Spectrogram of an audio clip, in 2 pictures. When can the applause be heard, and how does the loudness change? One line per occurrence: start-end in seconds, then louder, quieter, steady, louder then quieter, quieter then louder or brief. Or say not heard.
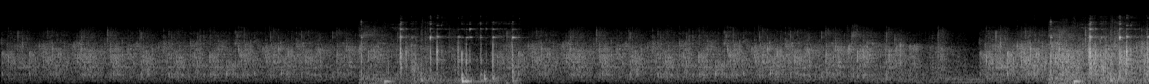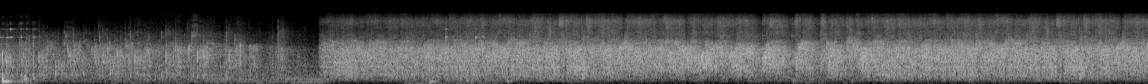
0.0-22.9 louder.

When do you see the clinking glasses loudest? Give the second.
11 s.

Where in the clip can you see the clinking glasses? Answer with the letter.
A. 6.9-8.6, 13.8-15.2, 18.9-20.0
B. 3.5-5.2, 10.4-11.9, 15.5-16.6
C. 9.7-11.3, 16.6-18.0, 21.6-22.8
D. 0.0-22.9
B.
